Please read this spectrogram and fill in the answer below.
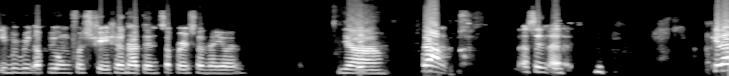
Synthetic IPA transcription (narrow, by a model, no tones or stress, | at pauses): ʔɪbibɹɪŋʔɐpjʊŋfɹʊst̪ɹeːʃonːaːt̪ɛnsɐpɛɹsonːɐjon | jaɛ | tɹaŋk̚ | ɐ̰sɛnʔɐ̰ | kɪnaː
